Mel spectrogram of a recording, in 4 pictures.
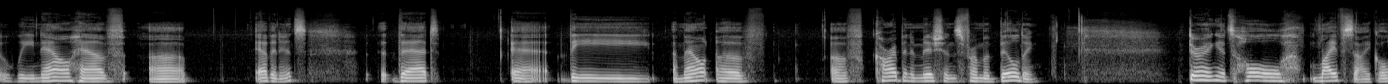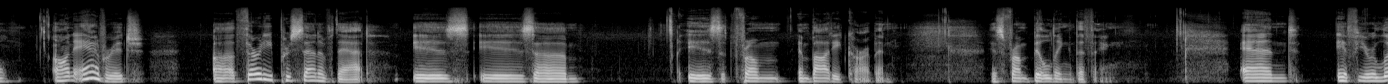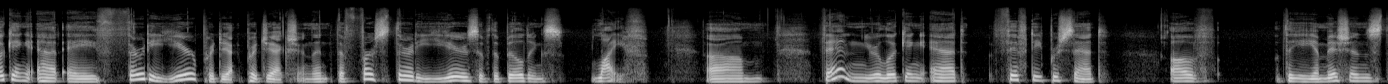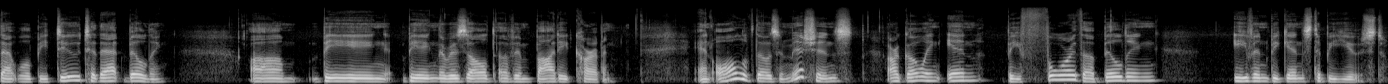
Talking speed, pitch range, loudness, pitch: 105 wpm, 135-170 Hz, -16 LUFS, 145 Hz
